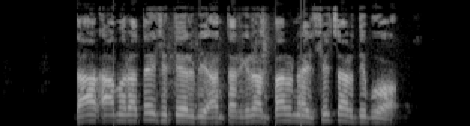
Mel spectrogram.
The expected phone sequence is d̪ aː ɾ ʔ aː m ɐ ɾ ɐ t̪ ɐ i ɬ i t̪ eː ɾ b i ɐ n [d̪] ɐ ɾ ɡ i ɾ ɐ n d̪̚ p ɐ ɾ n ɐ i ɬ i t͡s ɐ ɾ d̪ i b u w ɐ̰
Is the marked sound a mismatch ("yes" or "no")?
yes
